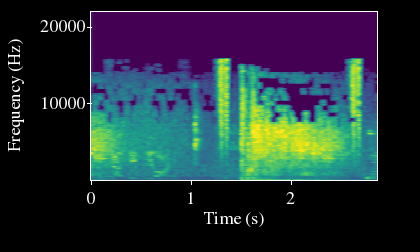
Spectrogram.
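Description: Ship cannons firing during a naval battle in the video game Assassin's Creed IV Black Flag, with one sharp booming volley partway through over a constant roar of battle, as voices shout over the noise.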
